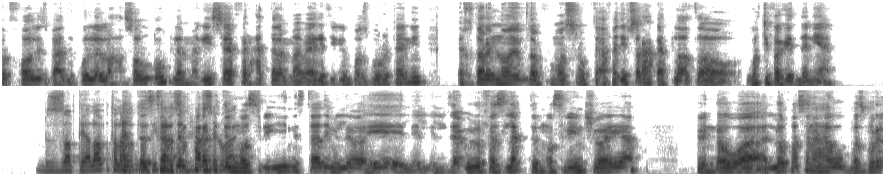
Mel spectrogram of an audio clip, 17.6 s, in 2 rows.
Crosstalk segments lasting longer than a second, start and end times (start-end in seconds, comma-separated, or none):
10.0-11.2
